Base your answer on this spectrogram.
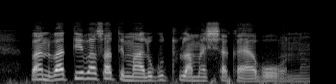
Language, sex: Tsonga, female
